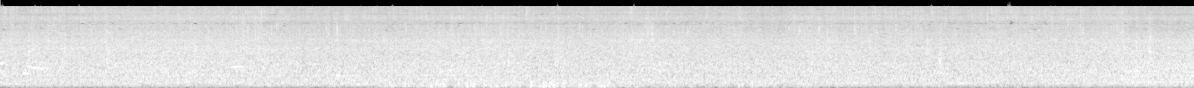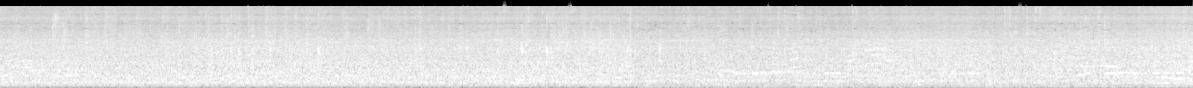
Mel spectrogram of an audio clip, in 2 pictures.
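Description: Steady downpour of rain splashing onto a wet concrete yard, an even rushing hiss.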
